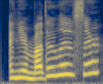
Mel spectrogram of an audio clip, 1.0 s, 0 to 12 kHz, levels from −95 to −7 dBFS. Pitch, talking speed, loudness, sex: 335 Hz, 290 wpm, -15 LUFS, female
